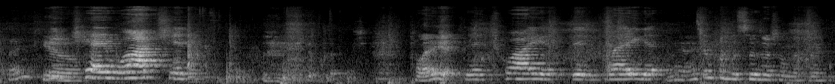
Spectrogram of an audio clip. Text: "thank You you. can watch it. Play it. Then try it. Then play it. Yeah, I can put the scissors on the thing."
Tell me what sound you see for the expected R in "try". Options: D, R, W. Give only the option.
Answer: W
